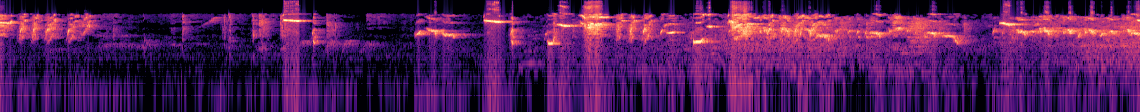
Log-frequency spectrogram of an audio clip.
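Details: Rival-provoked white-rumped shama in combative singing style: scattered sharp high whistles and clipped chips with short pauses, building into a denser burst of varied high notes toward the end.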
